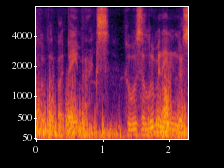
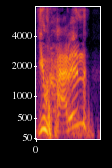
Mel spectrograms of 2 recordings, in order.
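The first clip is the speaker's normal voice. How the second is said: high, loud incredulous anger; angry reply; 7 dB louder, slower than usual. A narrator's reading. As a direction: throw it back at him, outraged. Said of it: "Fred replied angrily".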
